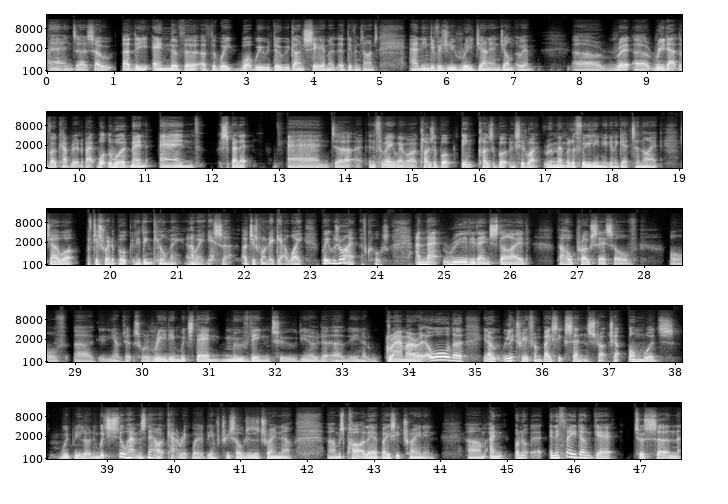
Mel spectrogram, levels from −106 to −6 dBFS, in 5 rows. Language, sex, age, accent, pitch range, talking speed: English, male, 40-59, British, 105-140 Hz, 225 wpm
